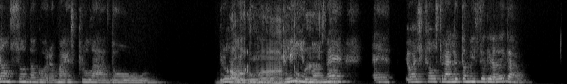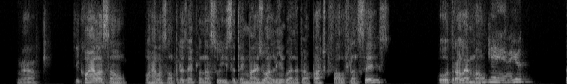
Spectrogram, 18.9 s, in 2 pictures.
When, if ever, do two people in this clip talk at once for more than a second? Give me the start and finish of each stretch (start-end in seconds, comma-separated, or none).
3.6-5.7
